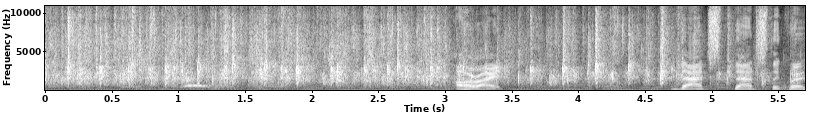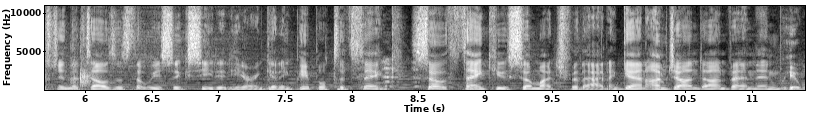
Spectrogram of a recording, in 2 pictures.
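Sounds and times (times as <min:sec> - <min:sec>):
audience applause: 0:00.0 - 0:07.0
speech: 0:03.1 - 0:03.6, 0:04.7 - 0:11.3
laughter: 0:04.6 - 0:06.9, 0:07.6 - 0:09.4.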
